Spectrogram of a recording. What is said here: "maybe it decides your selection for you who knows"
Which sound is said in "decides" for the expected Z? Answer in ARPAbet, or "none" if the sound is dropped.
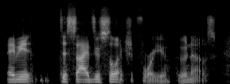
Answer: Z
